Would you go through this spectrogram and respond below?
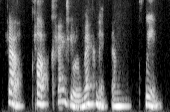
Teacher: back part of the tongue against the soft palate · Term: velars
